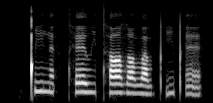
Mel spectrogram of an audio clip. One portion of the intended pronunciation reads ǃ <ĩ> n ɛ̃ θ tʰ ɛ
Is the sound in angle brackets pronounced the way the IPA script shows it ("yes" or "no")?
yes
